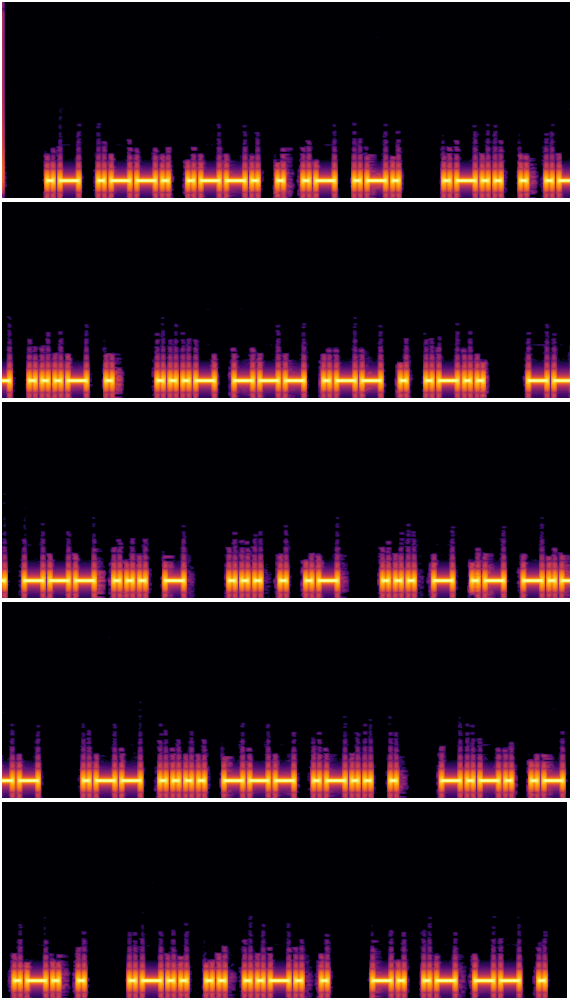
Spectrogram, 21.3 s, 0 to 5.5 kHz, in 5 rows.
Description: Morse code, heard as a keyed tone, about 25 wpm, 500 Hz. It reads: APPEAR LEAVE VOWEL MOST SEA STAY WHOLE CARE LIFE NAME
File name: 632 words / 632 Words 25WPM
